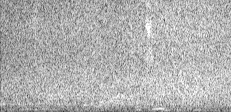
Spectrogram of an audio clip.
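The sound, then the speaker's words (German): Steady, diffuse wash of water noise filling an indoor thermal swimming pool hall in Hersbruck, Germany, as two women walk slowly through hip-deep water in the non-swimmer pool; a constant soft splashing hiss with no distinct individual splashes, fairly quiet and even throughout. “Die Sozialpädagogin hat die Syrerin fest an der Hand und geht mit ihr langsam durchs Nichtschwimmerbecken.”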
